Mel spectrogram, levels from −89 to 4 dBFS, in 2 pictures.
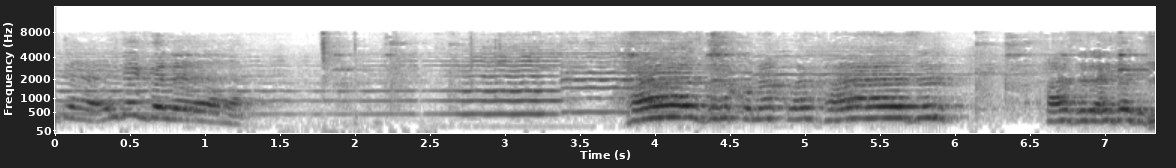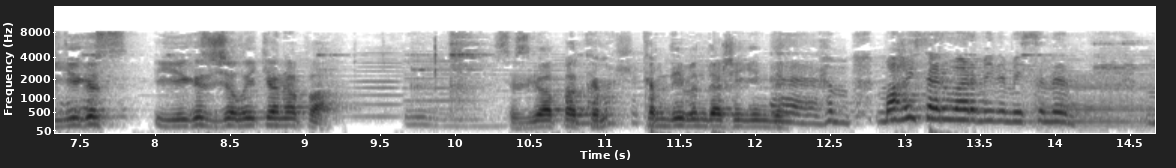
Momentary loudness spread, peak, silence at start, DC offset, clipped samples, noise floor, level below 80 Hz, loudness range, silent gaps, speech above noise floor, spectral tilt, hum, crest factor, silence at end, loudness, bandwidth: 20 LU; -2 dBFS; 0 s; under 0.1%; under 0.1%; -41 dBFS; -60 dBFS; 4 LU; none; 23 dB; -3.5 dB/octave; none; 18 dB; 0 s; -19 LUFS; 8.6 kHz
